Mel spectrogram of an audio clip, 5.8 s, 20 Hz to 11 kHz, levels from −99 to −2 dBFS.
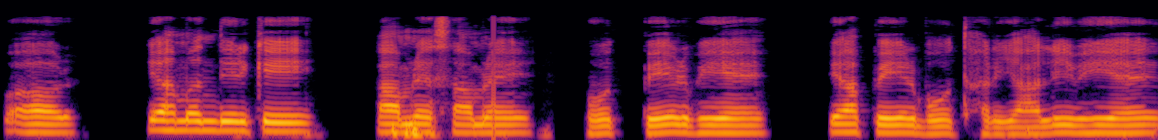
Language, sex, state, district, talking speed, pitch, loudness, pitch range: Hindi, male, Bihar, Lakhisarai, 155 wpm, 140 Hz, -24 LUFS, 135-150 Hz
